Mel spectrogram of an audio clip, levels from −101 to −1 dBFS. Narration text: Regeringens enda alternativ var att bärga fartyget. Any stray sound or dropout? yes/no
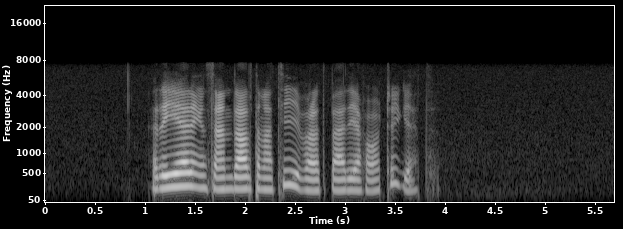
no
